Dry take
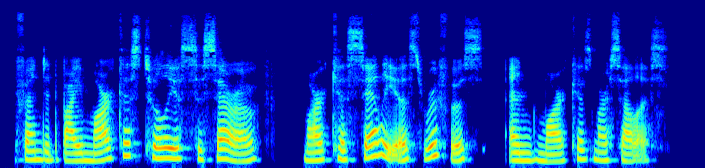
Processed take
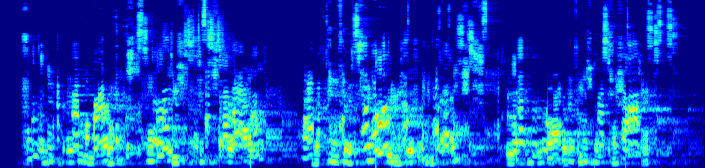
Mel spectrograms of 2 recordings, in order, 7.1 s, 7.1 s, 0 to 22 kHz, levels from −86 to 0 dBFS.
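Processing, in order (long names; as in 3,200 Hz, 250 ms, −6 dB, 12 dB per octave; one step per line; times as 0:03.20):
spectrum averaged block by block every 50 ms
RIAA equalisation recording
comb filter 3.4 ms, depth 78%
in parallel at −3 dB: downward compressor, threshold −34 dBFS, peak gain reduction 14 dB
on the sum: granular cloud, pitch spread up and down by 12 semitones
on a send at −14 dB: convolution reverb RT60 1.7 s, pre-delay 6 ms
on the sum: step-sequenced phaser 6.4 Hz 730–1,600 Hz
level −2 dB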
